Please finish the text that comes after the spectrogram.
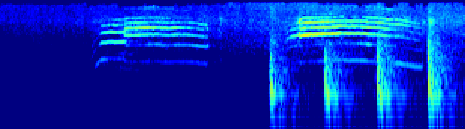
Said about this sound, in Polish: O, Kicia. Boże, jaki chudy.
